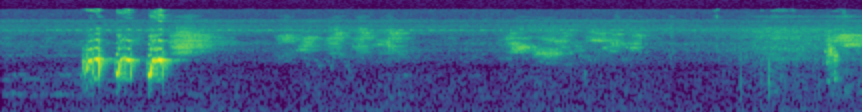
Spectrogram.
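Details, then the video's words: A sooty-headed bulbul gives three quick, bright chirped notes, then fainter, scratchy twitters and a final sharp note. "Trucukan Gacor"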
